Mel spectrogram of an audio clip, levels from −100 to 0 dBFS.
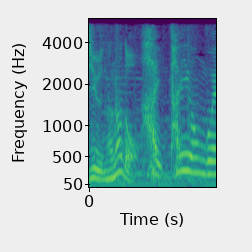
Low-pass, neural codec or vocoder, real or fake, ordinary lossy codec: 5.4 kHz; none; real; MP3, 48 kbps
